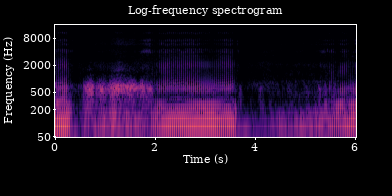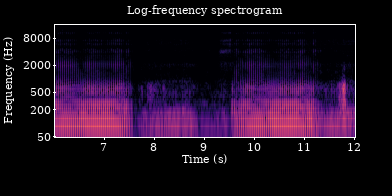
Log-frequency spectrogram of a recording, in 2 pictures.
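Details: A sleeping English bulldog snores loudly at about 15 breaths a minute, each inhale a long, fluttering, rattling rumble.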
